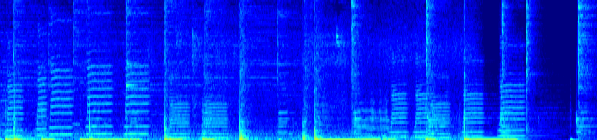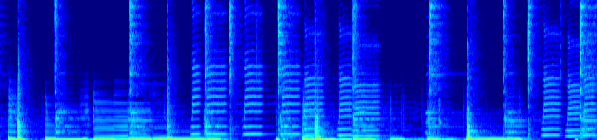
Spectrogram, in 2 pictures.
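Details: Upbeat swing-style music with bass guitar and plucked strings plays throughout in a bouncy rhythm, and no animal sound can be picked out.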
